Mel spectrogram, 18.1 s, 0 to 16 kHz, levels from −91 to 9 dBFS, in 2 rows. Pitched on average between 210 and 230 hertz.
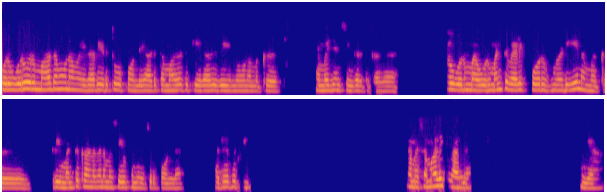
Yes: high, 215 Hz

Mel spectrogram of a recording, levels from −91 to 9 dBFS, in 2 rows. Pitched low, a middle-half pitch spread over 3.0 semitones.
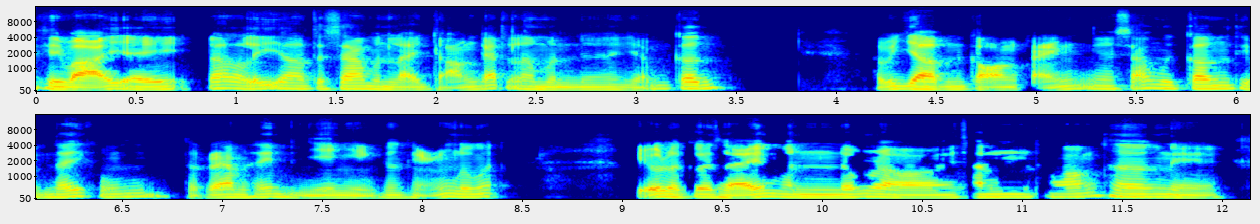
Yes: low, 120 Hz; average, 3.8 semitones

